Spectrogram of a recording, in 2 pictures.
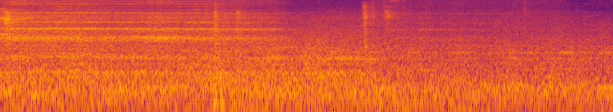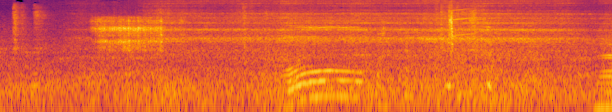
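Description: Metro train running in the Garry's Mod Metrostroi subway simulator: a continuous loud rumble of wheels and motor with clicking rail joints and a brief wheel squeal near the end, with no speech over it.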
